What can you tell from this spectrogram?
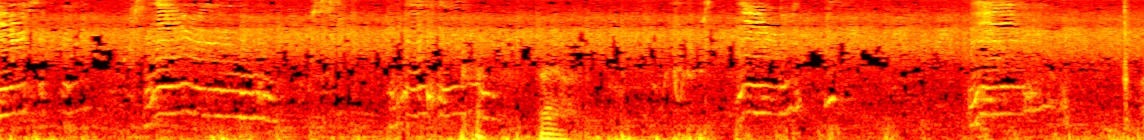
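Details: Golden monkey giving a series of clear, tonal, slightly wavering calls in short bursts roughly every two to three seconds, each with a drawn-out level note, over a steady high hiss and faint low rumble.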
